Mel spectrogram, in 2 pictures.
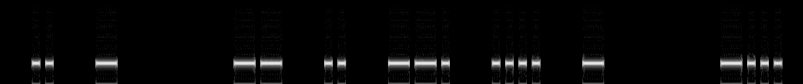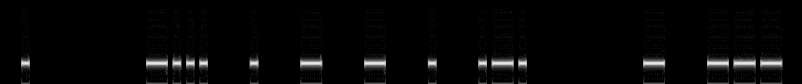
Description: Morse code, heard as a keyed tone, about 18 wpm, spaced as for 12 wpm, 1000 Hz. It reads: IT MIGHT BE BETTER TO
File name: qotdfiles / 12wpm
